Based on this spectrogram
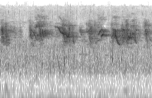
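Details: Wild oriental magpie-robin, used as a lure and trapping sound: a continuous stream of harsh, scratchy high chattering notes in rough pulses, about one a second.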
